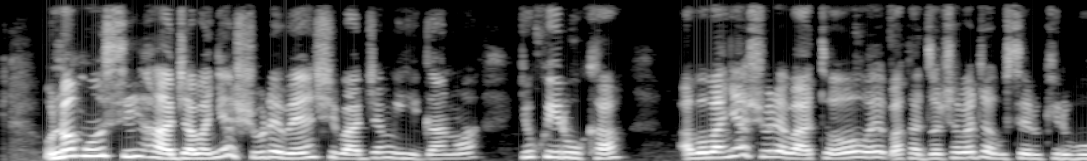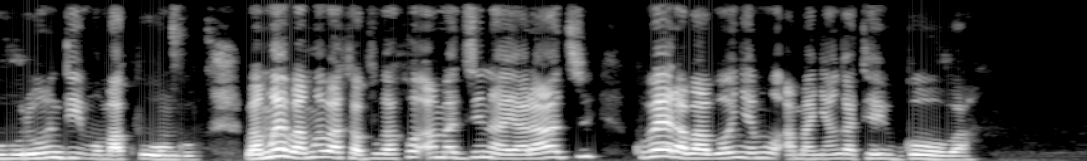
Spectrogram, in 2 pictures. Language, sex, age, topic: Rundi, female, 25-35, education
